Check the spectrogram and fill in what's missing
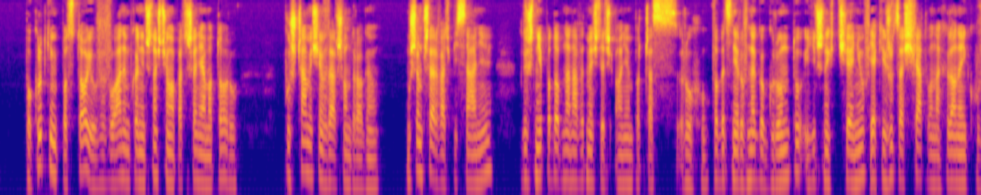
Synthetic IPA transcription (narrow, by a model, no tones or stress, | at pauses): pɔkɾut̪kʲimpɔst̪ɔjuvɘvɔwanɘmkɔɲɛt͡ʂnɔɕt͡ɕɔ̃w̃ɔpatʂɛɲamɔt̪ɔɾu | puʂt͡ʂamɘɕɛvd̪alʂɔ̃w̃d̪ɾɔɡɛ | muʂɛpʂɛɾvat͡ɕpʲisaɲɛɡ̚d̪ɘʂɲɛpɔd̪ɔbnanavɛt̪mɘɕlɛt͡ɕɔ̰ɲɔpɔt̪̚t͡ʂasɾuxuvɔbɛt̪sɲɛɾuvn̪ɛɡɔɡɾunt̪uʔḭlʲit͡ʂnɘxt͡ɕeɲufjakʲɛʐut̪saɕfʲjat̪wɔnaxɘlɔnɛjkwuv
